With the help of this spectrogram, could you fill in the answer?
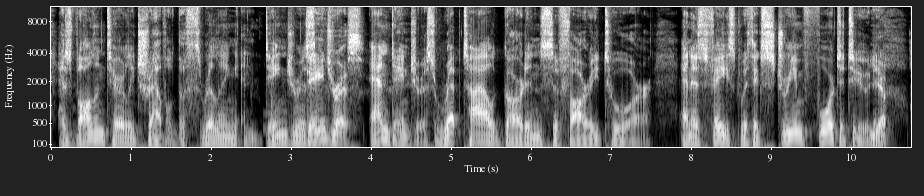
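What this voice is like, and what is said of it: Dramatic reading voice. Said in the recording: “I'll do it in a dramatic voice.”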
